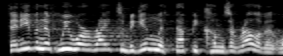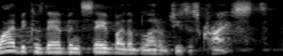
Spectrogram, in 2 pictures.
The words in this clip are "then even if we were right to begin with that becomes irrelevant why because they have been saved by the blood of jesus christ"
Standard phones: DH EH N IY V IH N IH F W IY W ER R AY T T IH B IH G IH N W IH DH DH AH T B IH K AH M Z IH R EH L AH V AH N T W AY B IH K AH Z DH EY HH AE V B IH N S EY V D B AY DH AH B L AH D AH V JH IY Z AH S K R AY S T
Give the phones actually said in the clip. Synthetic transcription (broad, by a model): DH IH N IY V IH N IH F W IY W ER R AY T T IH B IH G IH N W IH DH DH AH T B IH K AH M Z IH R EH L AH V AH N T W AY B IH K AH Z DH EY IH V B IH N S EY V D B AY DH AH B L AH D AH V JH IY Z AH S K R AY S T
